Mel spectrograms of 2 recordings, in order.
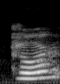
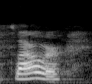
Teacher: English did with the words sota and rota. Fleur, spelled F-L-O-U-R, at some point in time evolved from the O vowel sound to OW vowel sound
